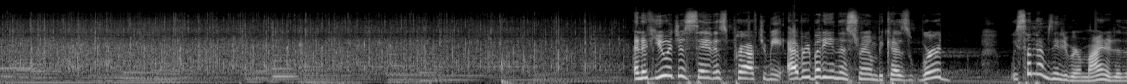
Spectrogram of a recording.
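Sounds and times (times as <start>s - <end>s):
audience clapping: 0.0s - 7.6s
speech: 6.4s - 11.2s.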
